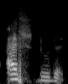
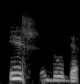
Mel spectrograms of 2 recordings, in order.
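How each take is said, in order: First: The word begins with an a vowel. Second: The word begins with an i vowel. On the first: "Kita tidak boleh baca ashdud" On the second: "Kita tidak boleh baca ishdud"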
